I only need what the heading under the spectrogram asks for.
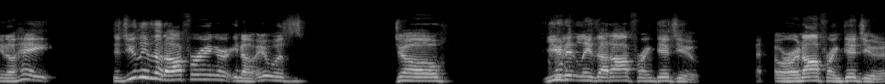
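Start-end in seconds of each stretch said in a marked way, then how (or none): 4.0-8.9 put-on scolding voice. Mimicking how the other person asked Joe about the offering, imitating a scolding tone. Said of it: "In kind of a scolding tone".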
